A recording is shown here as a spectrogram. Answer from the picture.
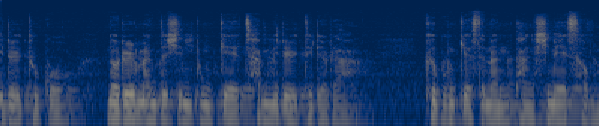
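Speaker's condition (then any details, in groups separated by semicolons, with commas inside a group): No condition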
